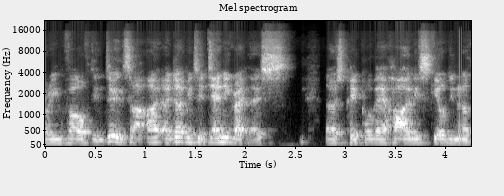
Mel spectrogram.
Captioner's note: abbreviated speech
